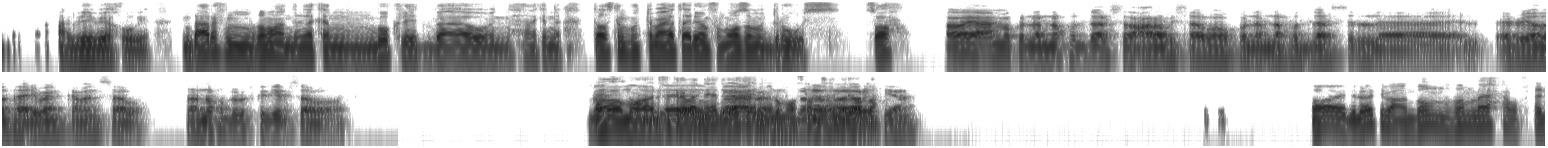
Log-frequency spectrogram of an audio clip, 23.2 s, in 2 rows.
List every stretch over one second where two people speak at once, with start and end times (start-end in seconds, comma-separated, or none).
16.0-18.2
